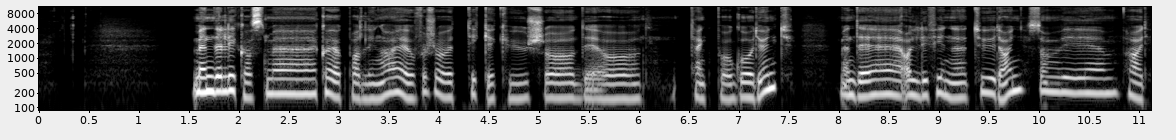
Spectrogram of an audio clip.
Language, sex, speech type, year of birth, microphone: Norwegian, female, spontaneous, 1961, Shure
